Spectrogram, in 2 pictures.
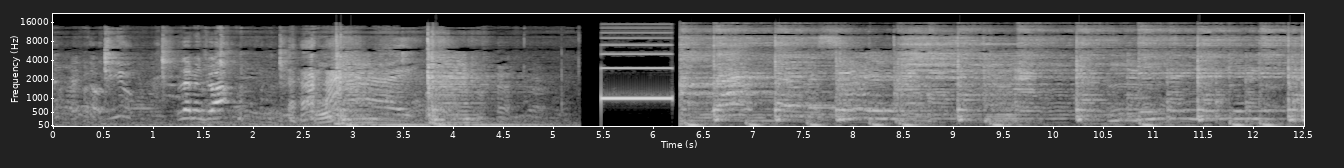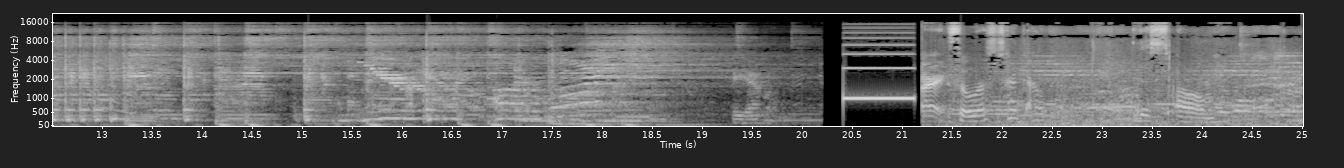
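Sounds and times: live band playing: 2.7s - 4.5s, 6.3s - 20.1s, 21.4s - 25.0s
short steady beep: 5.5s - 6.2s, 20.4s - 21.2s.

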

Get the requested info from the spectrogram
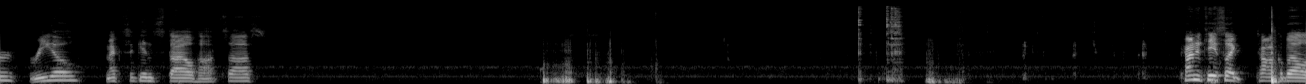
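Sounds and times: heavy thump: 12.7s - 13.0s.

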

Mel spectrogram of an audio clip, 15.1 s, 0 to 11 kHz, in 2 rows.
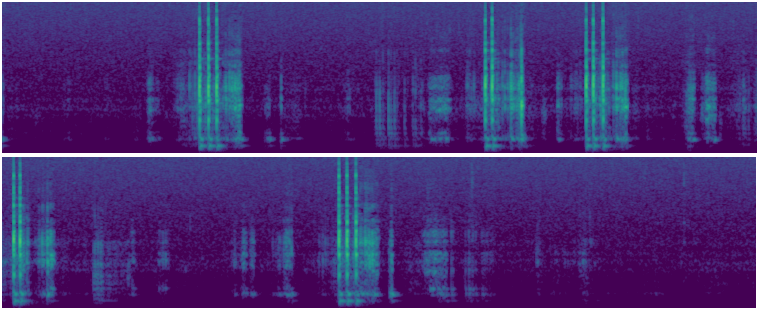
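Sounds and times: underwater gear clicks: 4.7s - 6.3s, 10.4s - 11.6s.

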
